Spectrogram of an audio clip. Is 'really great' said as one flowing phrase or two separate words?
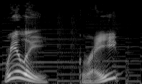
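two separate. Said as two separate words with a questioning tone. The speaker sounds unsure that it is great. The speaker calls it wrong. "I had the inflection wrong on those words. It's not"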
